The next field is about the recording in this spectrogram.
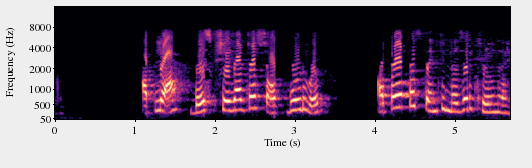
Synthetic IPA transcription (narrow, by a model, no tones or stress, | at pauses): apljabeskɕed͡zaɾt͡ɕjasɔft̪̚boɾɽʋəɾ | əpɔ̃əpət͡st̪jãɲt͡ɕiːnəd͡zəɾkʰeɭuːnɾaɦi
